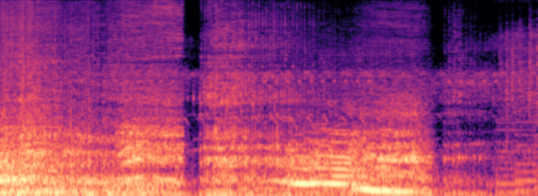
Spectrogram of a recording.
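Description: A lion roaring twice, the second roar falling in pitch and trailing off, used as the roar of Smilodon, the sabre-toothed cat, whose tongue bones indicate it roared like a lion.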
